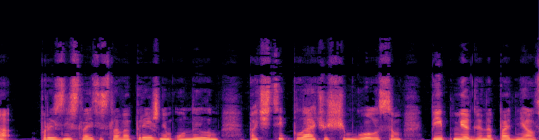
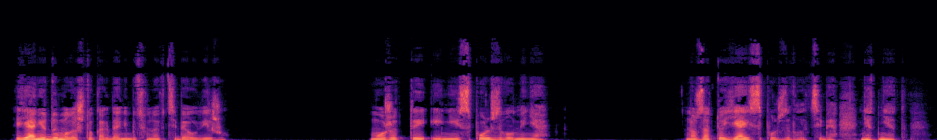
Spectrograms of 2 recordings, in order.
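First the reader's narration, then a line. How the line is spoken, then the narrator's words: Gentle male objection. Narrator (Russian): мягко возразил он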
